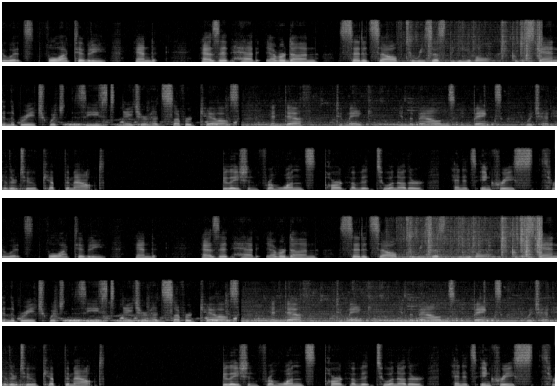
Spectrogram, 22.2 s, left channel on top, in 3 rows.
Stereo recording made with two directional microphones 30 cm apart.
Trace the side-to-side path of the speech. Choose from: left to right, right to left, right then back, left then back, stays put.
left to right.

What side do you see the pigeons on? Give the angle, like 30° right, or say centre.
60° right.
